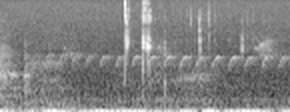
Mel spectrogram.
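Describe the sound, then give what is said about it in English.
Faint birds chirping: a handful of quick, high-pitched chirps scattered irregularly over a steady low rumble, with a soft repeating tweet running underneath. “Those are birds.”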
